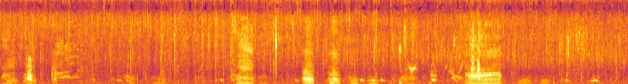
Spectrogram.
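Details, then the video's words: Farm geese at feeding time call in uneven bursts of nasal honks, one longer, deeper, strongly harmonic call standing out late, with background flock chatter throughout. "Geese life with natural sound"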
